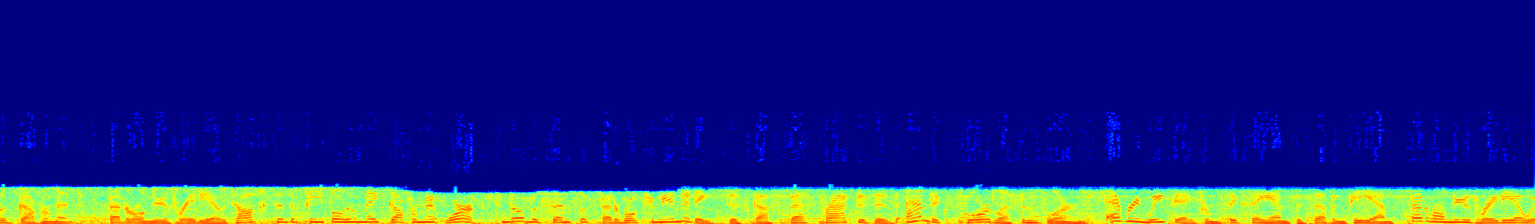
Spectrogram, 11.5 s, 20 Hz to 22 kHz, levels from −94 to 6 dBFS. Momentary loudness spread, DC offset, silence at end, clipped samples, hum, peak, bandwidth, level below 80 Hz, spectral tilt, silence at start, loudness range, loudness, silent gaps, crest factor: 2 LU; under 0.1%; 0 s; under 0.1%; none; 0 dBFS; 3.9 kHz; -30 dBFS; -10.5 dB/octave; 0 s; 1 LU; -13 LUFS; none; 12 dB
